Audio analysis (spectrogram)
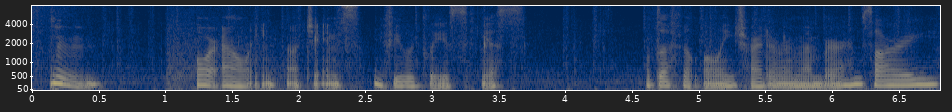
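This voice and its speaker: A soft-spoken woman talks at a fairly low pitch with a dark, mellow tone and vocal fry. Her intonation is lively, her pace moderate, and she leaves long, frequent pauses. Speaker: streamer. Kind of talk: casual chat. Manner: soft-spoken, under her breath.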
